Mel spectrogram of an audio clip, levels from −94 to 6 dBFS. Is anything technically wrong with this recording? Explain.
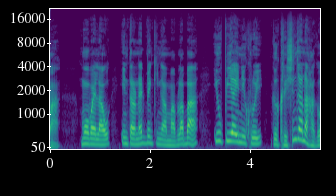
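No, nothing technically wrong can be heard in this speech recording.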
